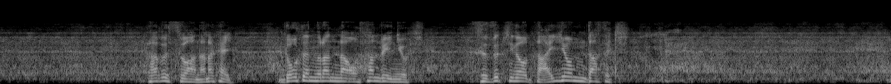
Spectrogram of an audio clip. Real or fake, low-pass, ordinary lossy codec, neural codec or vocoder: fake; none; none; codec, 16 kHz, 4.8 kbps, FACodec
